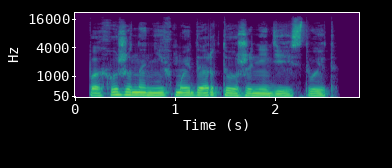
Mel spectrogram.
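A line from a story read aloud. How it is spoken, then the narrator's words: Sad voice. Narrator (Russian): грустно произнес Ричард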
